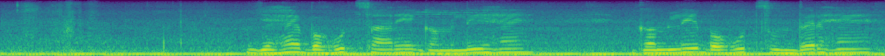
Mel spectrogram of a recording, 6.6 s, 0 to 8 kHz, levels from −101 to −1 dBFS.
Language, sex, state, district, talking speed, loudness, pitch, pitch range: Hindi, female, Punjab, Fazilka, 80 wpm, -15 LUFS, 135 Hz, 130-150 Hz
